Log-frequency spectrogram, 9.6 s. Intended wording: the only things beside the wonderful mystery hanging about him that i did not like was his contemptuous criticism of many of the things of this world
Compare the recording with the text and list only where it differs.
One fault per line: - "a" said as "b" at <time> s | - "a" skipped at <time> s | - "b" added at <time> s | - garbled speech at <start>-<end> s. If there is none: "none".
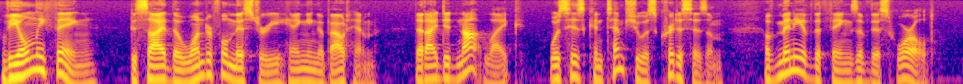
- "things" said as "thing" at 0.5 s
